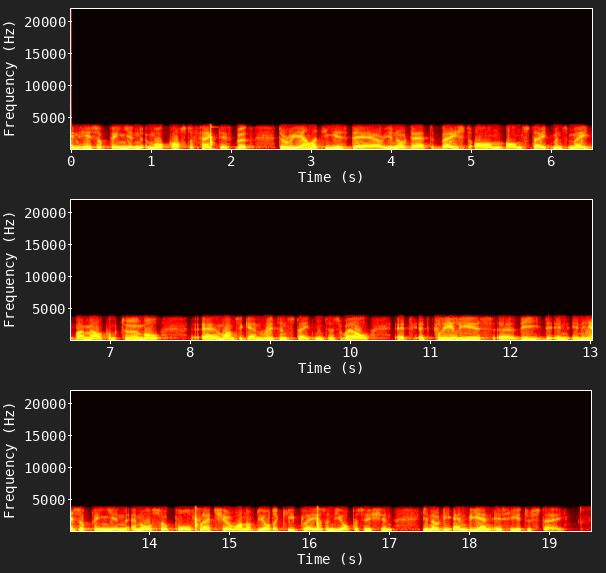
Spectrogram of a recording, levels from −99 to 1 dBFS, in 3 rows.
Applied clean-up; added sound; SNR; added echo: none; Tap / Glass; 9 dB; none.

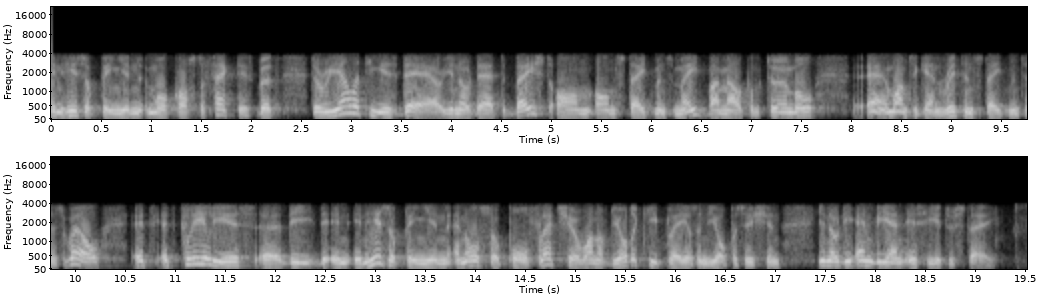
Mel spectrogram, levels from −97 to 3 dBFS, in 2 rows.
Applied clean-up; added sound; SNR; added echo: none; none; none; none.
